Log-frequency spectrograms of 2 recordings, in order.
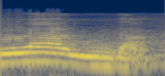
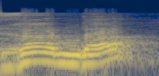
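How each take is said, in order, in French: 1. Le mot commence par un son L. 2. Le mot commence par un son R. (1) "vous remplacez le R par le L, selon ... les exigences du paléo-hébreu" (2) "comme on le prononce ici, ... la prononciation mazorette"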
